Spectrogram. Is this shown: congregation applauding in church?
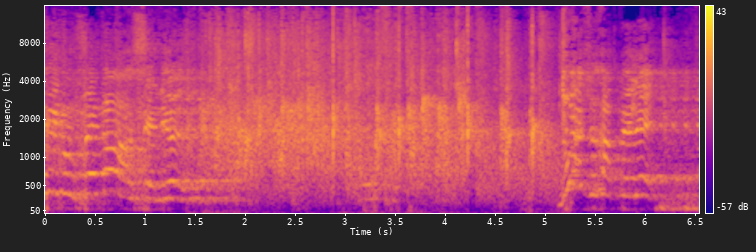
yes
